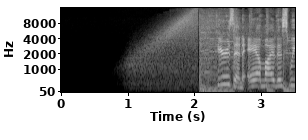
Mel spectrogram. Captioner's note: swoosh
